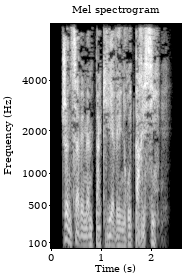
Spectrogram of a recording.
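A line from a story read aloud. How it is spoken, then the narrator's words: Breathless apology. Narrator (French): dis-je en guise d'excuse d'une voix haletante à Œil de Nuit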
